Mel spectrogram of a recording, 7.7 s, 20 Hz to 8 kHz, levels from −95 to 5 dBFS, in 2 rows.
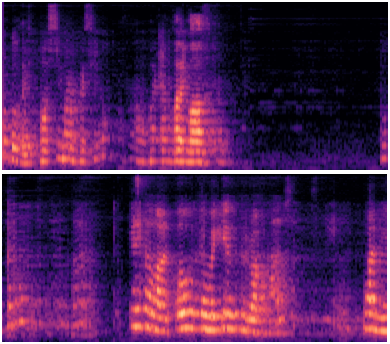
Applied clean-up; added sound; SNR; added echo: neural mask model DeepFilterNet 3.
